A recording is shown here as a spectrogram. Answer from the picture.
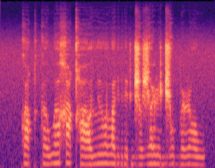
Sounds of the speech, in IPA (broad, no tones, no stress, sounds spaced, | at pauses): k o q k ʌ w ʌ χ ɪ qʰ ɔ lʲ o lˠ ɪ rʲ ʌ ʔ d͡ʒ ɔ ʒ ʌ ɭ ɪ d͡ʒ o b ɔ ɭ ɔ w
